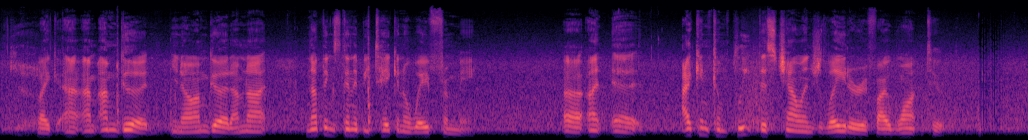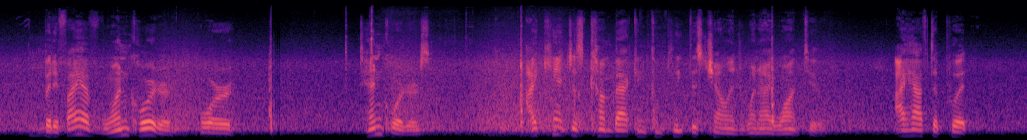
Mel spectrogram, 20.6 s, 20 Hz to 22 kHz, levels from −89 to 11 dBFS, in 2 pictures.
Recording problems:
thin; very; fading below 350 Hz
wind noise on the microphone; occasional gusts; 10 dB below the speech

